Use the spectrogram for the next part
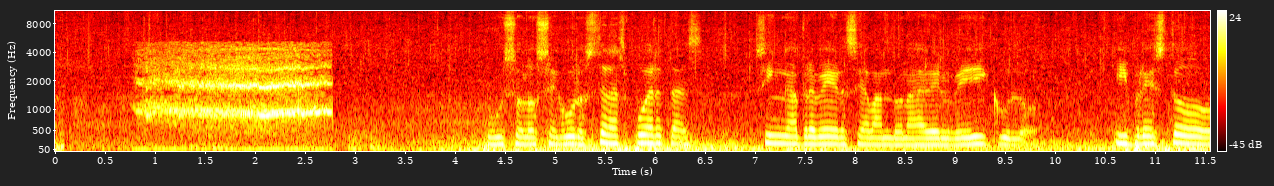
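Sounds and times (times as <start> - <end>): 
steady rain-like hiss: 0.0 - 11.5
car tires screeching: 0.7 - 5.8
car braking hard at night: 0.8 - 2.8
speech: 4.4 - 10.0, 10.6 - 11.5.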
